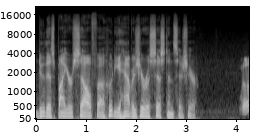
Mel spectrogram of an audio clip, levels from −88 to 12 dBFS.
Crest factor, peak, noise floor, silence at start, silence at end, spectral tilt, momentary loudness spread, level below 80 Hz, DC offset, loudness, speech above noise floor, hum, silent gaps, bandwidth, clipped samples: 14 dB; -2 dBFS; -55 dBFS; 0 s; 0 s; -5 dB/octave; 8 LU; -42 dBFS; under 0.1%; -15 LUFS; 40 dB; none; none; 15 kHz; under 0.1%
